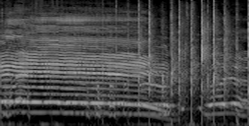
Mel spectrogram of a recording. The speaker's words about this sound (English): Started my own clap there.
